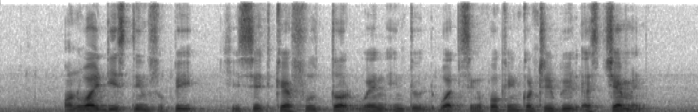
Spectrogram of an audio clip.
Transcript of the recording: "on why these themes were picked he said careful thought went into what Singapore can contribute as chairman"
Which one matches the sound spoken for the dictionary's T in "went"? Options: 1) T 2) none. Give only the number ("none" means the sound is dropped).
2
